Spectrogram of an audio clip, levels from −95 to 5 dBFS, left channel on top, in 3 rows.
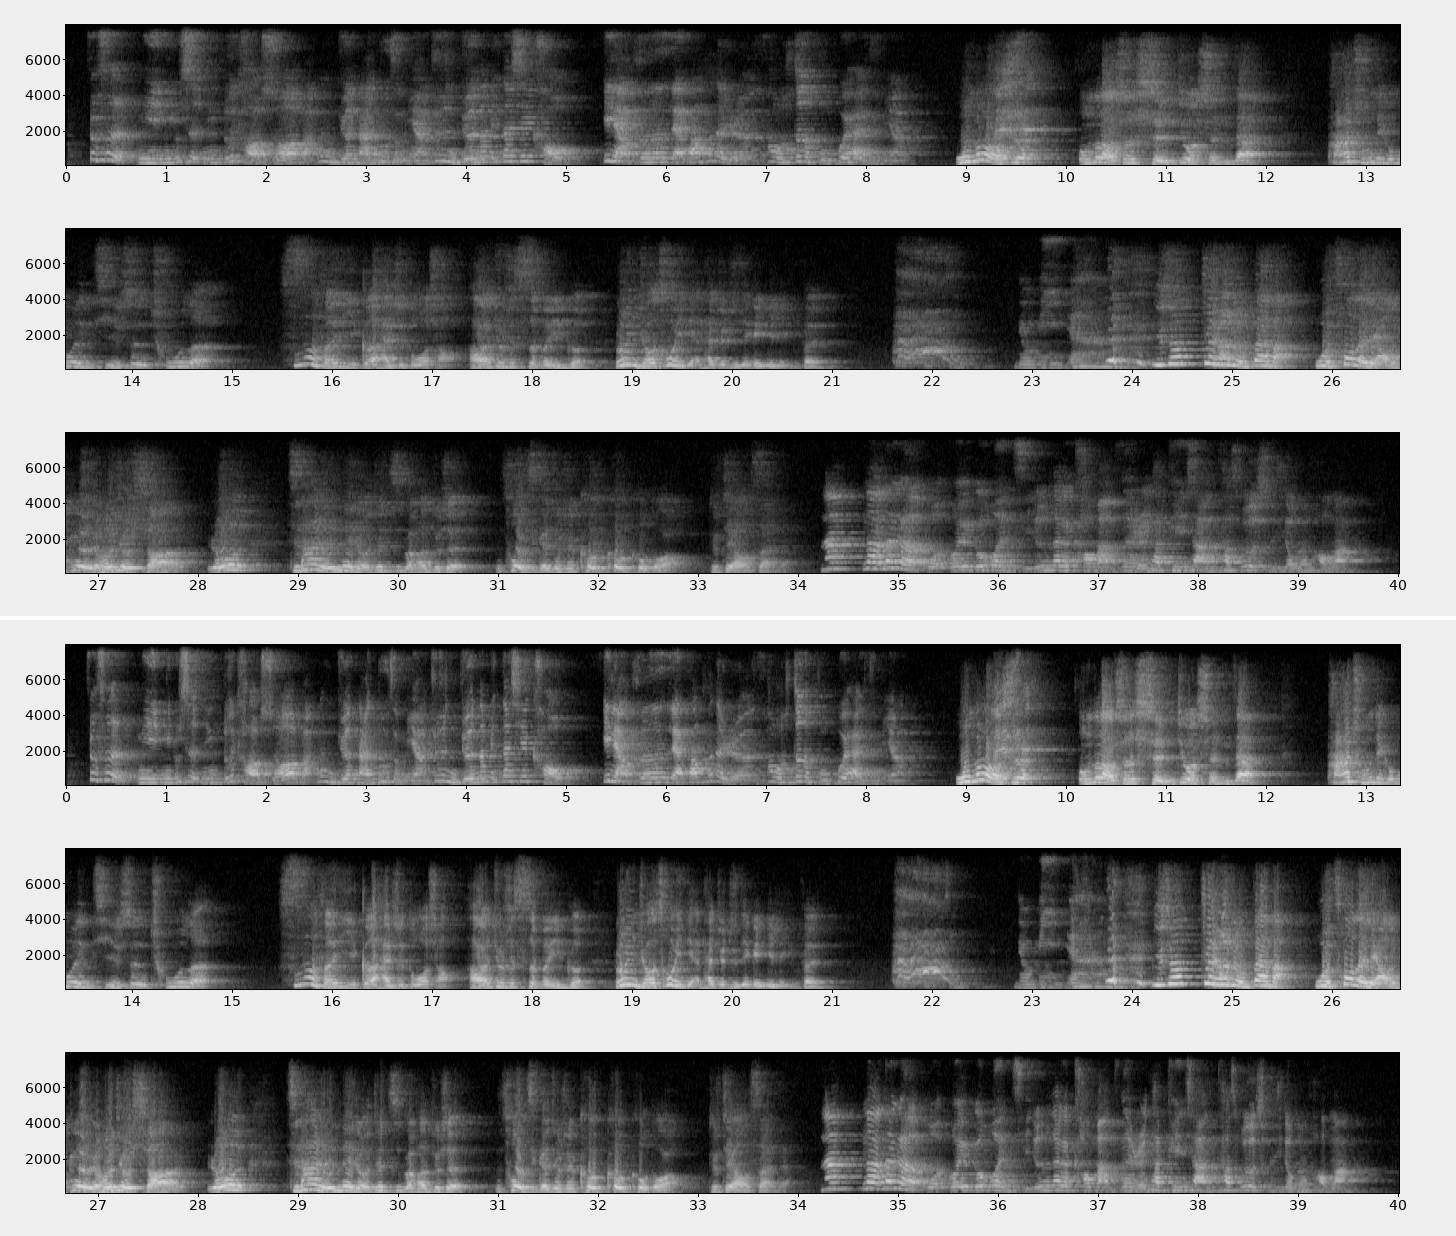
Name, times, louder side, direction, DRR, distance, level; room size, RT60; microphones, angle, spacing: voice 1, 0.2-5.0 5.4-8.4 9.3-9.7 21.9-22.3 22.8-23.9 24.9-25.0 34.2-39.5, right 3 dB, 60° right, 4 dB, 1.7 m, -31 dB
voice 2, 8.9-9.7 10.1-12.0 12.6-14.8 15.5-20.9 21.6-22.2 23.7-28.6 28.9-30.7 31.0-32.8 33.1-33.9, right 5 dB, 40° right, 11 dB, 0.3 m, -23 dB
16.0 x 6.1 x 5.0 m, 0.78 s
head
